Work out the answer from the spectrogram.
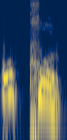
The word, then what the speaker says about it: অক্ষর: এখন বলছে ওখোর ওক ওখ খোকার খো খোর। খোর তাহলে এখানে ওখোর উচ্চারণটা হবে ওখর।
